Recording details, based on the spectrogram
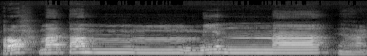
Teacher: Ustaz kasih contoh tanwin 1 saja, yaitu fathatain bertemu dengan huruf mim ya. Rahmatam minna ya, itu cara membacanya mendengung yang lama. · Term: Idgham Bighunnah, idgham bi gunnah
